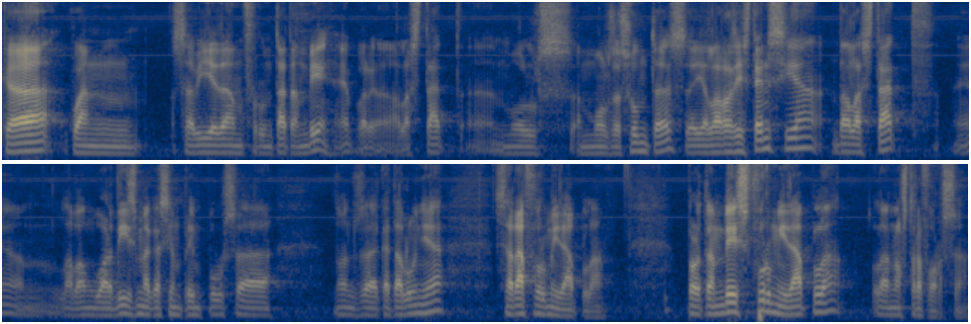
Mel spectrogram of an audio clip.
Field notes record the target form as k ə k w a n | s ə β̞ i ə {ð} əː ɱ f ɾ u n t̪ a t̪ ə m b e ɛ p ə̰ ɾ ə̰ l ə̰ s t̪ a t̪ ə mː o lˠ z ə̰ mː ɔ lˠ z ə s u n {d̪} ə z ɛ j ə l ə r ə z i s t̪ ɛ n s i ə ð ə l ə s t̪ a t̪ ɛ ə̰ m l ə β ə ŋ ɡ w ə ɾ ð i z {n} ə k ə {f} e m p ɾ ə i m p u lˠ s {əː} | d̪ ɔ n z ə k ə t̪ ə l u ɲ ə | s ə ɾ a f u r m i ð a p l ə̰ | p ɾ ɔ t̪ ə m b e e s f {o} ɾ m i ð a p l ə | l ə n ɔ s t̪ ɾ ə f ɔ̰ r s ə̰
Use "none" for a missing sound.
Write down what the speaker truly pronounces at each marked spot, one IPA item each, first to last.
ð, t̪, m, s, ə, u

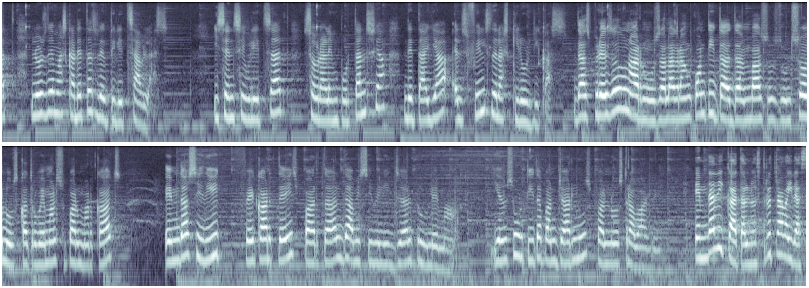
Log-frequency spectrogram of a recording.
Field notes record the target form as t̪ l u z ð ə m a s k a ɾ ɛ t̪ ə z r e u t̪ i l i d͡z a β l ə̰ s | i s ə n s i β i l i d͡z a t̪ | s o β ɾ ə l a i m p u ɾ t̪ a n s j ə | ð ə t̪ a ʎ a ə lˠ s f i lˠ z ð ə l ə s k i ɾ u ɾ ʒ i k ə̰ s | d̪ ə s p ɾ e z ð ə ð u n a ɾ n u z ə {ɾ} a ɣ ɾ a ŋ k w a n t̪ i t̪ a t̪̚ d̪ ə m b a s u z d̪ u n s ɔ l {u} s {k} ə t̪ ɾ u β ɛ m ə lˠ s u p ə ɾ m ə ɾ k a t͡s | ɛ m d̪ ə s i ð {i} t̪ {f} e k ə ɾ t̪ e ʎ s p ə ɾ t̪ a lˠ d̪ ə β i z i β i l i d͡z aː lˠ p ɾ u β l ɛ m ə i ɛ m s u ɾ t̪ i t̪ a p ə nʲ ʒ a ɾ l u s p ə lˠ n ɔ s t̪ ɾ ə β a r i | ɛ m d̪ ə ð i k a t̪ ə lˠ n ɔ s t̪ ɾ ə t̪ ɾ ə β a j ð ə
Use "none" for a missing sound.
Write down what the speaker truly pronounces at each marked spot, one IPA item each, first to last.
l, u, k, i, f

